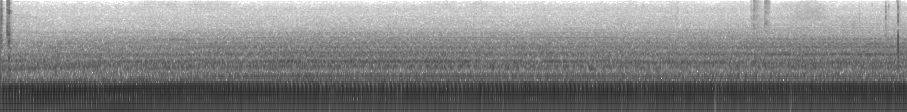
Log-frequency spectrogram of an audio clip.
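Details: Mitsubishi Evo VIII with cams and a tune, MAF and intake clean and serviced regularly: deep, lumpy idle with an uneven chug that never settles; the cause of the rough idle is unknown.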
